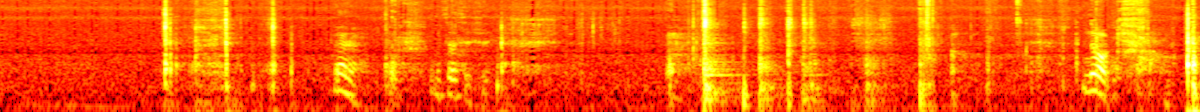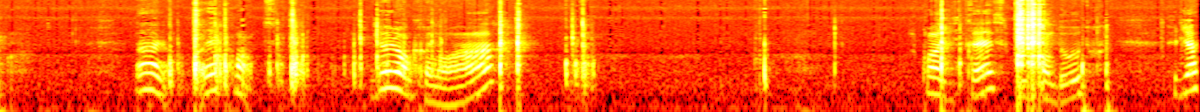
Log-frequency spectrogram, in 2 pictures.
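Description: Clicks, taps and scrapes of black card being cut on a sliding paper trimmer and handled on a cutting mat, with brief stretches of an unclear voice in between.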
